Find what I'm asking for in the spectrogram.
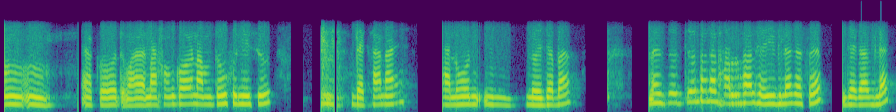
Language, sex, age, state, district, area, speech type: Assamese, female, 30-45, Assam, Biswanath, rural, conversation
